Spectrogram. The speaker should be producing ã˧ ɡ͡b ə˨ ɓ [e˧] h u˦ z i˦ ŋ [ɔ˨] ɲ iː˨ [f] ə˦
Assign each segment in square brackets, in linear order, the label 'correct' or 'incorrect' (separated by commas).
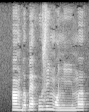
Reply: incorrect, correct, incorrect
